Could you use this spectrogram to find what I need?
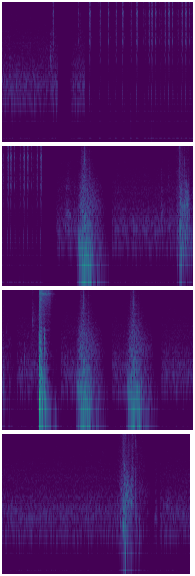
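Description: Soft menu clicks and swishes sound in short bursts.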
